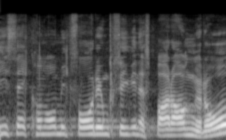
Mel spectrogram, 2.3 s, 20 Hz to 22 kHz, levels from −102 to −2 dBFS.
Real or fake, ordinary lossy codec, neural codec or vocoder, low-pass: real; none; none; 14.4 kHz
